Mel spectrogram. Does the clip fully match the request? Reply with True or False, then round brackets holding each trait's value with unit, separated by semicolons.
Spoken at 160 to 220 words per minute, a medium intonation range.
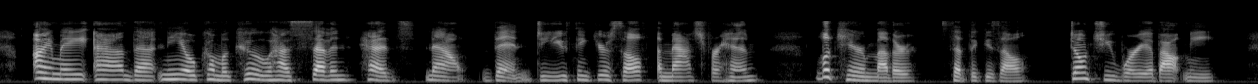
False (145 wpm; 3.7 semitones)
